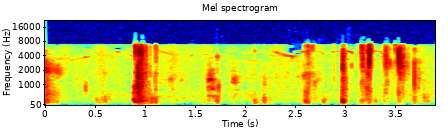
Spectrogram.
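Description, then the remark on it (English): Footsteps crunch over many loose stones as a person walks a dog on a lead, a steady, uneven series of gritty scrunches, moderately loud, with no voices. “Just again have to crunch over these many, many stones.”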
